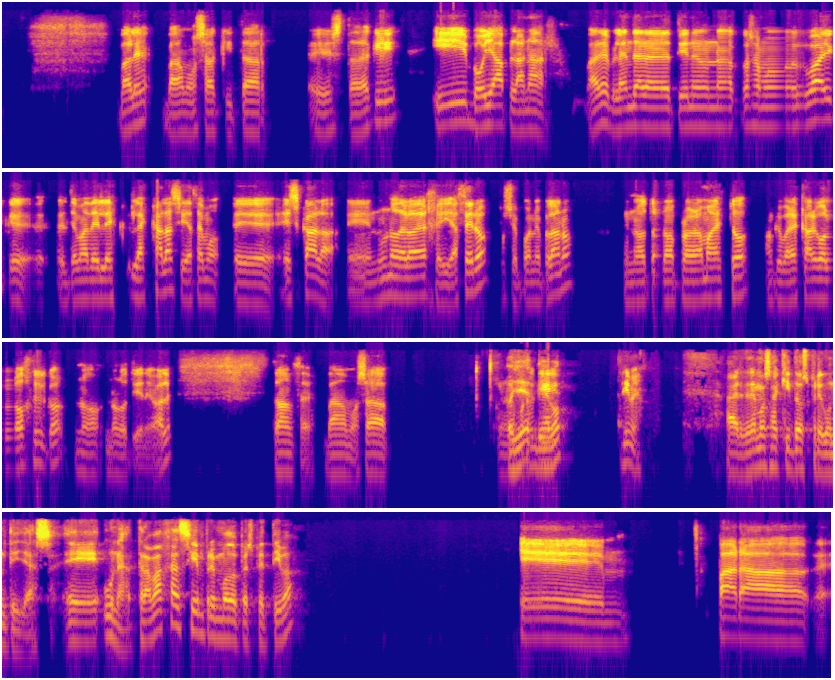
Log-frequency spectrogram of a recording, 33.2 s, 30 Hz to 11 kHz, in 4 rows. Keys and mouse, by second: 1.4 shift+middle click, 16.7 Return, 22.0 click, 26.1 shift+middle click, 28.0 z, 28.7 click, 29.5 right click.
